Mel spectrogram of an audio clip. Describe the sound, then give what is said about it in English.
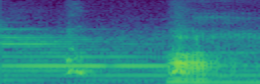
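A dog named Mahler barks twice, about a second apart, each bark short and fairly loud, over a steady sustained tonal hum that continues underneath throughout. “He's a barking dog.”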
